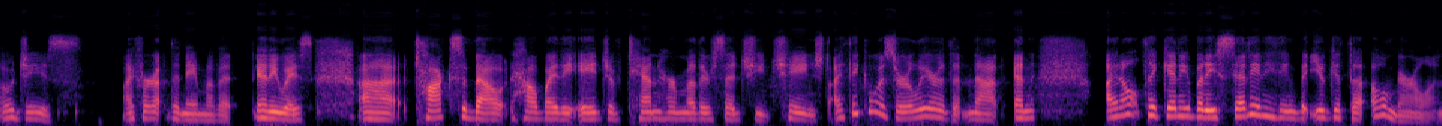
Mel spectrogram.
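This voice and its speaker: With an Upper Midwest accent, a woman talks at a fairly quick pace with lively intonation in a dry, close sound with no echo. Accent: Upper Midwest American. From US Midwest, South Dakota. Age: 60s. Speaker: author. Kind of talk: interview. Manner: high energy.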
